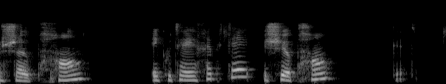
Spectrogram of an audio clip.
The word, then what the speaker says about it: prends: You pronounce the D and S. It's the vowel sound, je prends.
